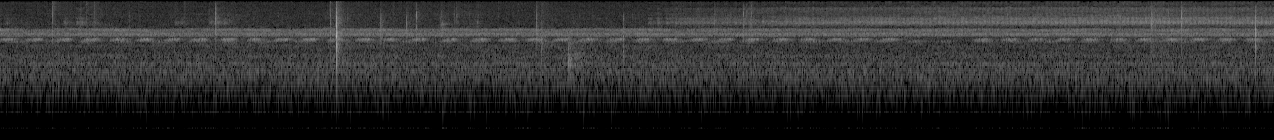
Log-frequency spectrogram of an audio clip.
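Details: Steady shrill insect trilling fills the background with a softly pulsing chirp layered on top; a campfire crackles with scattered small snaps and one loud pop.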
